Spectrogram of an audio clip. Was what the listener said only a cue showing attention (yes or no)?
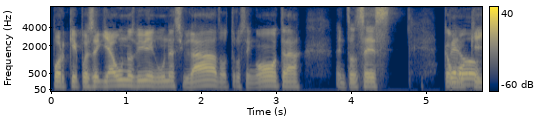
yes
